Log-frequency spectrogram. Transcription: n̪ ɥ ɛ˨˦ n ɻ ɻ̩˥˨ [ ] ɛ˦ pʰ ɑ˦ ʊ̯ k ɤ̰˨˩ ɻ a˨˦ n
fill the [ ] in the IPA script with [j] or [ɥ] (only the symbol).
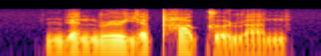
j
